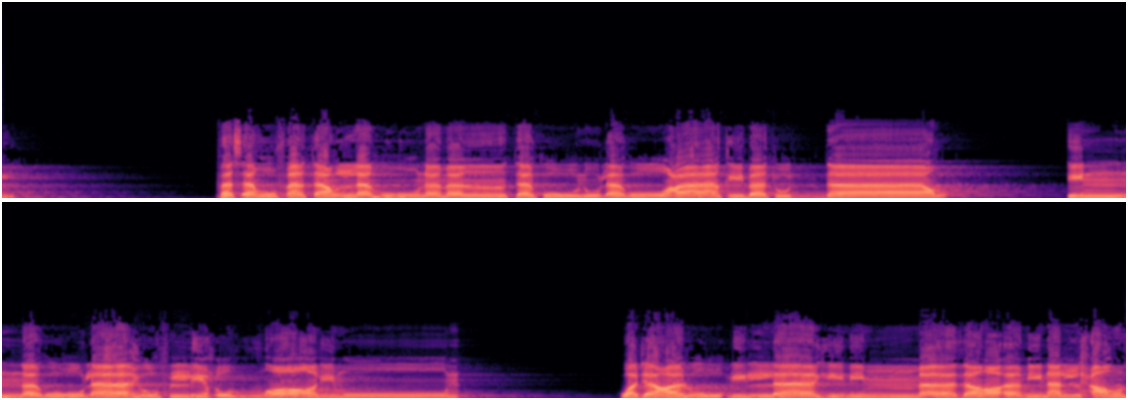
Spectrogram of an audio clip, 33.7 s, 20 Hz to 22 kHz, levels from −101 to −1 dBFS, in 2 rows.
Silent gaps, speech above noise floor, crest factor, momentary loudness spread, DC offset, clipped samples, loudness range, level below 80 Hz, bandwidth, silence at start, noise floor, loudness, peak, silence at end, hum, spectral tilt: none; 66 dB; 18 dB; 10 LU; under 0.1%; under 0.1%; 6 LU; -78 dBFS; 8.8 kHz; 0 s; -88 dBFS; -22 LUFS; -6 dBFS; 0 s; none; -5 dB/octave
